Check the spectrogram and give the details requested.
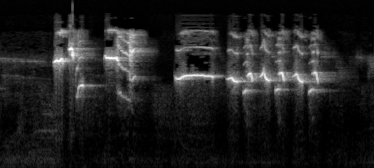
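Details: Song of a kacer, or Oriental magpie-robin, recorded as masteran: two sharp, descending chirp bursts, then a clear sustained whistle and a rapid rattling trill of repeated notes.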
